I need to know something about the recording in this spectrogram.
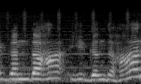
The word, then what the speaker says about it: कंदहार: ये गंदहार है, ये कंदहार तो मिस प्रोनाउंसिएशन है।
